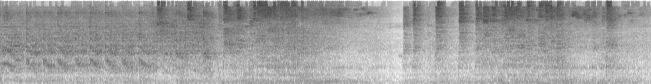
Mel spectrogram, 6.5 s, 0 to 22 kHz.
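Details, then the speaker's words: LS3-swapped Nissan 240SX (S13) first start after new starter and hot-wiring the unpowered converter box: catches and revs, sags and nearly dies, then picks back up unevenly. Hard starting and stumbling after start, cause unknown. "it's not wanting to start nicely, but we got it running."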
